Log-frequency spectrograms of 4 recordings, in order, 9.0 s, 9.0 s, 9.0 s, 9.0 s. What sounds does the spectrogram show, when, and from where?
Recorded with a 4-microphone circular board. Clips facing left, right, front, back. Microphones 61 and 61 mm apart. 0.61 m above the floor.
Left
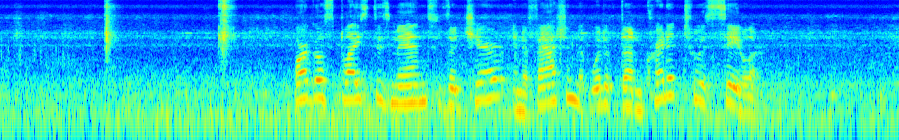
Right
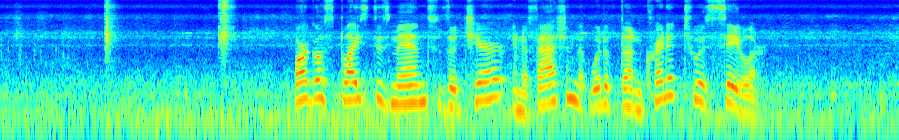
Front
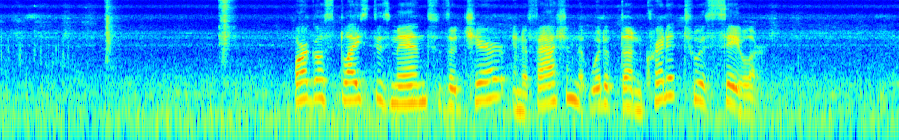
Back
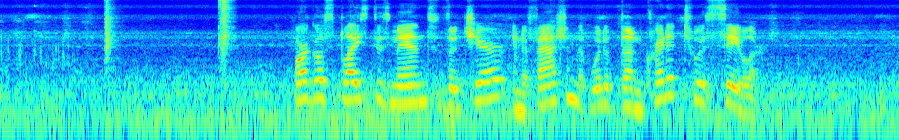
1.0 s a camera shutter: straight behind, 3 m
3.0 s a man speaking: 65° right, 0.9 m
